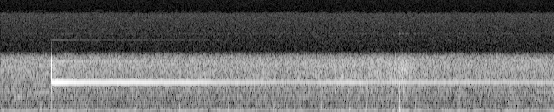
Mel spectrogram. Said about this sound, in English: Or the sound of a bell.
